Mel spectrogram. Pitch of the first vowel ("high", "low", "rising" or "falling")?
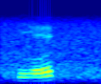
rising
